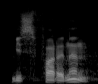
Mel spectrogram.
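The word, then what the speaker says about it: מִסְפָּר: 수효라는 의미를 가지고 있습니다이 미스 발의 정확한 발음은 히브리어로 이제 미스파르입니다 미스파르는 사파르라는 히브리어 단어에서 유래한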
